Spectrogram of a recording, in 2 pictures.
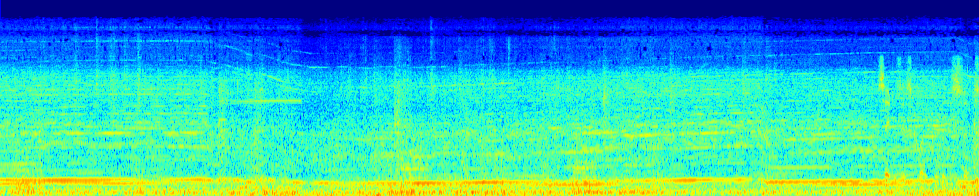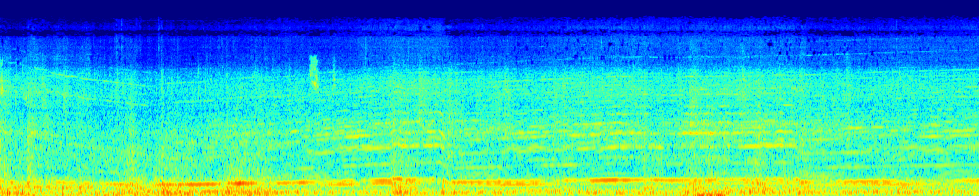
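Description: A race car engine roars, rising and falling in pitch as gears shift.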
